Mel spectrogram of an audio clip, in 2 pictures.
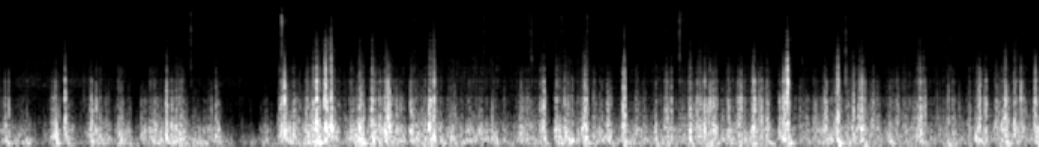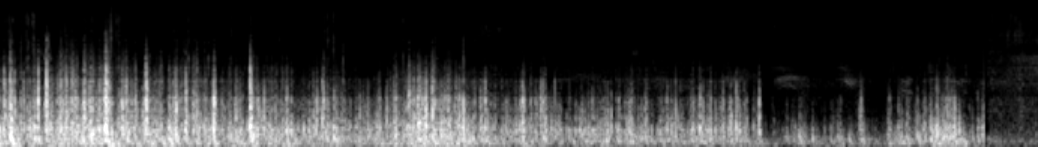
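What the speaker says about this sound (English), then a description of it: "The wind is strong" Strong wind sweeps the summit of Big Bald, a mountain top on the Appalachian Trail. It roars and buffets the microphone loudly and steadily, with gusty fluctuations and no pauses.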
